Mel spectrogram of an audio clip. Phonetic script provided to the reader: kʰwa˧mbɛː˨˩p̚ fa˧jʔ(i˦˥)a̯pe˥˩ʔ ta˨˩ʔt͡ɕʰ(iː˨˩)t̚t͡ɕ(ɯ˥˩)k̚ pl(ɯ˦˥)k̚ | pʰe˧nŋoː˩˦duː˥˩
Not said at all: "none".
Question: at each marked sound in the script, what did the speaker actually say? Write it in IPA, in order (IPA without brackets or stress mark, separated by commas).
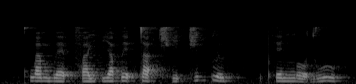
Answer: i˧, i˨˩, ɯ˥˩, ɯ˦˥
